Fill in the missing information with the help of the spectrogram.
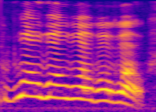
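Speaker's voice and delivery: high, loud string of whoas; halting protest. Retold or imitated. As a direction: cut off someone's tirade. Retold halting of screaming manager.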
